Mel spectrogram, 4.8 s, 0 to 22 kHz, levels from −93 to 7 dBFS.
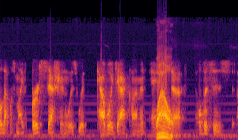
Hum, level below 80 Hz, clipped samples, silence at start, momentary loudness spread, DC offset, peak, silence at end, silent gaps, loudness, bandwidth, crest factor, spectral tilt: none; -38 dBFS; 0.2%; 0 s; 16 LU; under 0.1%; 0 dBFS; 0 s; none; -16 LUFS; 13 kHz; 16 dB; -6.5 dB/octave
